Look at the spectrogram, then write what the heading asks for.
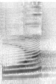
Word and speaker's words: orange: Okay, G says J in this word because it's followed by an E, so it's the soft G sound. So we have orange.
